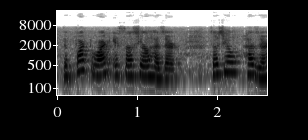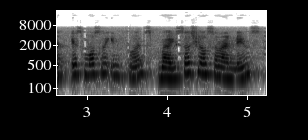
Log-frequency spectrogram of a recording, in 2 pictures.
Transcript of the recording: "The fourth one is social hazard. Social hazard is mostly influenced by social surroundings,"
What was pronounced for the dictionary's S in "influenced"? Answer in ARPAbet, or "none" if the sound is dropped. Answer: S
